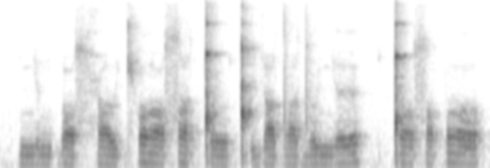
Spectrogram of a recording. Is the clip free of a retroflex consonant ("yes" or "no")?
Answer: yes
